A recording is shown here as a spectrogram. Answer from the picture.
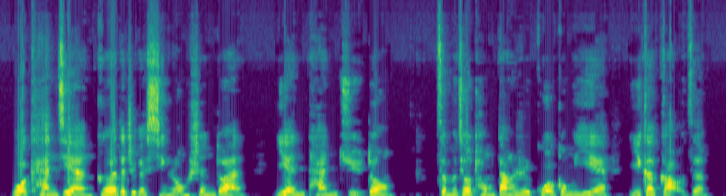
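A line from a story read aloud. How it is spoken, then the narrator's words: Tearful. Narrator (Chinese): 说着，两眼流下泪来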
